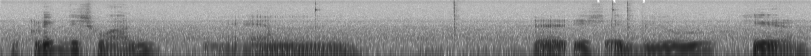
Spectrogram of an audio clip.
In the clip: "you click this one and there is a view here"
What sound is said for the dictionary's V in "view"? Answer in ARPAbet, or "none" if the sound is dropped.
B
